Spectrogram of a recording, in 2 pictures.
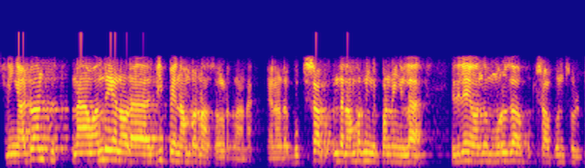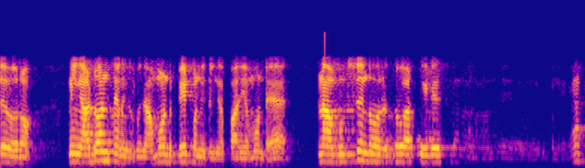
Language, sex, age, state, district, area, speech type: Tamil, male, 18-30, Tamil Nadu, Cuddalore, rural, conversation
